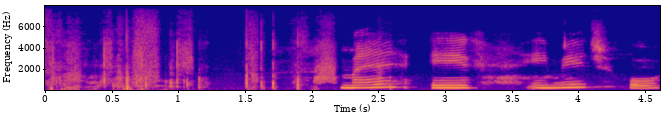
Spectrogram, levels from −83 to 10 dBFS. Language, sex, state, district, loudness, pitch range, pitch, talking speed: Hindi, male, Chhattisgarh, Raipur, -19 LUFS, 235-300 Hz, 255 Hz, 50 wpm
